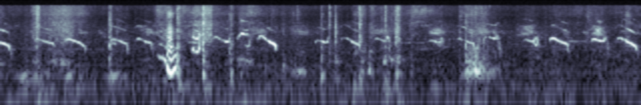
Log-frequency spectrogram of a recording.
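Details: Sweet chirping of grey francolin chicks, the Indian gora teetar: bright curved peeps repeated about twice a second by more than one bird, with occasional low clucks and scattered clicks.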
